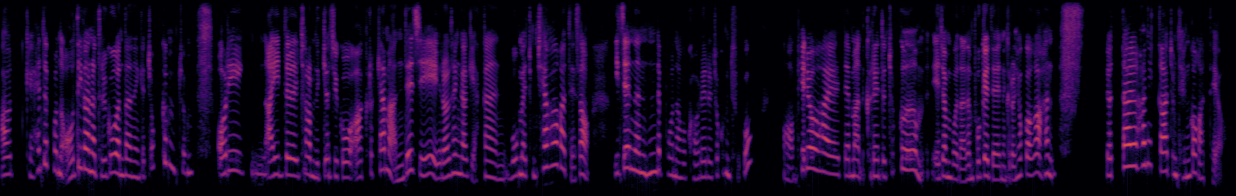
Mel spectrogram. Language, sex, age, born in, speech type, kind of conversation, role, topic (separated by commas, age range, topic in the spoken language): Korean, female, 35-39, South Korea, conversation, podcast, guest, 정보가 넘쳐나는 환경에서 집중력을 어떻게 유지할 수 있을까요?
